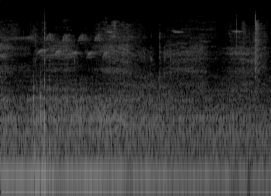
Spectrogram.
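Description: Steady low rumble of outdoor background noise, with a few faint clicks and rustles of lemon-tree branches being handled and faint bird chirps.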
